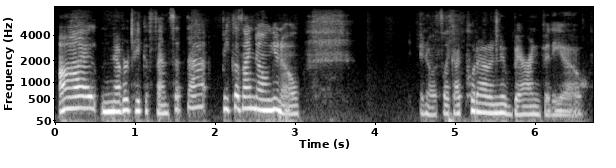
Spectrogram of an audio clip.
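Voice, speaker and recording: This ASMR host speaks in a mid-range, creaky voice at normal speed, leading a live workshop session that includes tarot readings. She addresses her online audience casually, rambling slightly while thinking aloud, and the audio comes across muffled and roomy.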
